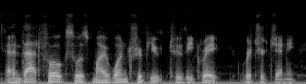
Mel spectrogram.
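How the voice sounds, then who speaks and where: A man's voice: low voice, animated, a little fast, a little hiss or hum, low-quality recording. A man running a tabletop roleplaying game as game master, telling the scene in a rambling, chuckling way with many fillers.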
